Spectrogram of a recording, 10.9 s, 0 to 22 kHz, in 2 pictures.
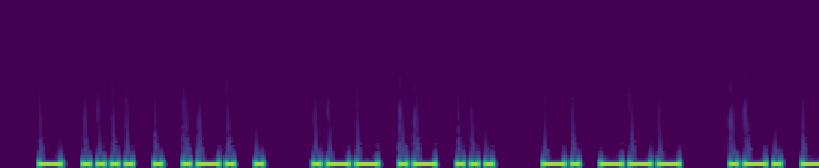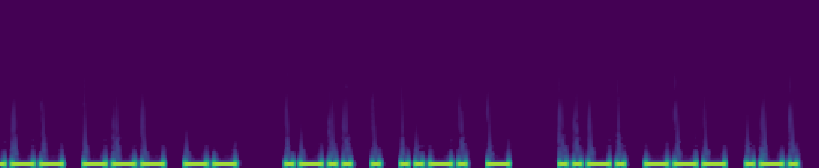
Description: Morse code, heard as a keyed tone, about 25 wpm, 700 Hz. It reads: THERE WAS NO ROOM LEFT FOR
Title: Sentences from Top 1600 Words 25wpm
